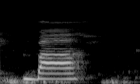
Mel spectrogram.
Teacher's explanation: با بند ہونٹوں کے گیلے حصے سے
